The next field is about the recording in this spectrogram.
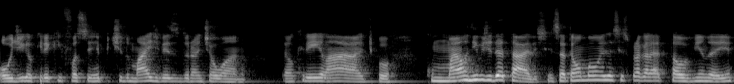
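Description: A man with a Carioca accent talks at a very fast pace, his fairly high voice moving with ordinary pitch variation. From Rio de Janeiro, Brazil. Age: 30s. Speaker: travel content creator. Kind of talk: casual chat.

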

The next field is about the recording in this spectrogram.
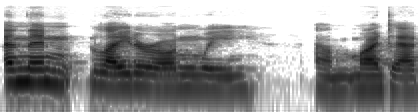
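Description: This woman speaks with an Australian accent. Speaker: podcast guest. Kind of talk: casual chat. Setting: video call.

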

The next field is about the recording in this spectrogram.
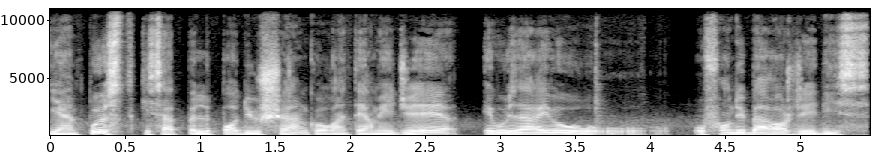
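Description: This man speaks at a moderate pace with lively intonation and a medium pitch. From Switzerland, Valais (Val de Bagnes). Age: 60s. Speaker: tourism office employee and ski mountaineer. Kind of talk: interview. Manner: halting, many repetitions and hesitations.

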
